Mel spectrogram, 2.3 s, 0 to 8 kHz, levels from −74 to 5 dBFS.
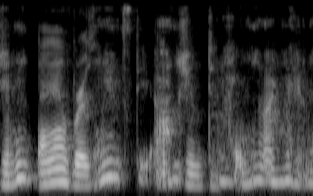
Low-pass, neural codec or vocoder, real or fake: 7.2 kHz; autoencoder, 22.05 kHz, a latent of 192 numbers a frame, VITS, trained on one speaker; fake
